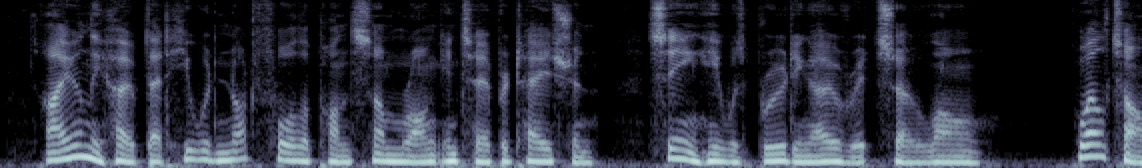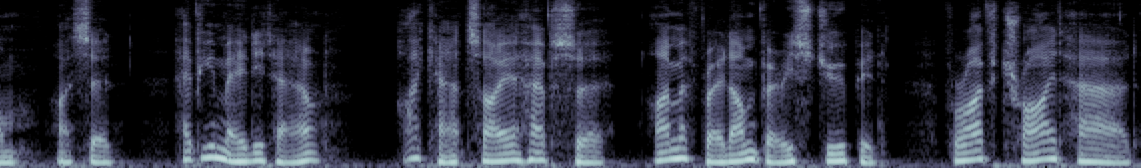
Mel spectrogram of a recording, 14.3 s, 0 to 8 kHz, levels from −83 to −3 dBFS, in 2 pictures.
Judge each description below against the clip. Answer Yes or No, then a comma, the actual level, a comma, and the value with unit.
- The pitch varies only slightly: No, average, 4.4 semitones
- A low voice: Yes, low, 120 Hz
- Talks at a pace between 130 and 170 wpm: No, average, 185 wpm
